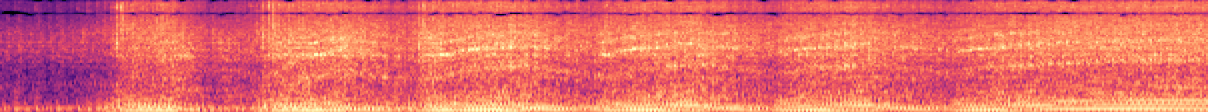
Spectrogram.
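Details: Green Farm four-stroke brush cutter started via primer bulb and recoil after checking the blade is straight and undamaged; revs up and down smoothly and evenly with no wobble or knock, running normally after the vibration complaint.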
